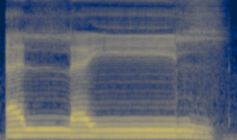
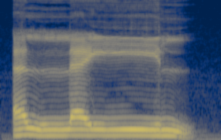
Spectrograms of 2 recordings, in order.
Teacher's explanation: سیٹی والا لام زبان کے کسی ایک طرف سے لام پیدا کرنے سے ہوتا ہے، اور جب ایسا ہوتا ہے تو مخرج اپنی ضرورت سے زیادہ تنگ ہو جاتا ہے، جس کی وجہ سے لام کی آواز کے ساتھ ایک مدھم سی سیٹی کی آواز باہر نکلتی ہے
